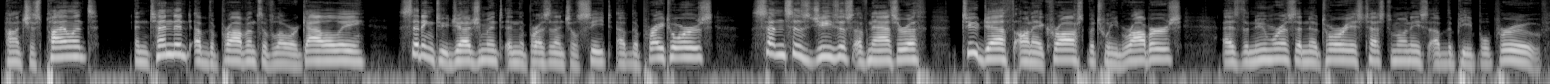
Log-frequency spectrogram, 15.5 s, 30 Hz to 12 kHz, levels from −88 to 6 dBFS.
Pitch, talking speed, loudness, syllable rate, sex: 165 Hz, 155 wpm, -19 LUFS, 5.3 syllables/s, male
